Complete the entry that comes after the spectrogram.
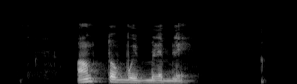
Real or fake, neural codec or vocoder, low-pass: real; none; 7.2 kHz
